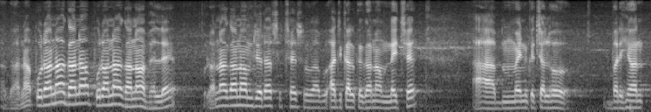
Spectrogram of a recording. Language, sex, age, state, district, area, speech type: Maithili, male, 30-45, Bihar, Begusarai, urban, spontaneous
